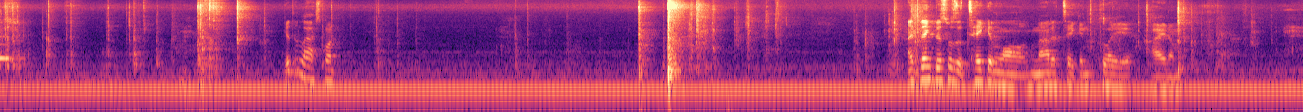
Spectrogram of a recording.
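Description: Plastic toy track pieces clack and rattle on a table.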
